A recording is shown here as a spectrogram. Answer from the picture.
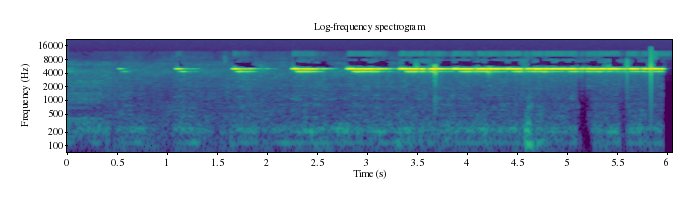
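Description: High-pitched audio feedback squeal from a conference-call audio loop. It starts as short chirps and builds into a steady, piercing tone from about halfway, then cuts off suddenly at the end. It is the sign of an open microphone picking up the meeting's own speaker output, here blamed on Jim's call device.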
